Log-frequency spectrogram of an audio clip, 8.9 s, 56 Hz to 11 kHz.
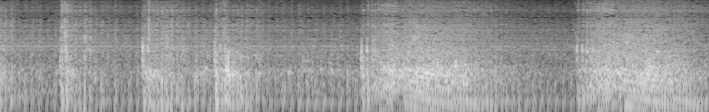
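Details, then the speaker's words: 2020 Honda Beat Deluxe scooter, engine warm, before ECU remap: fires in short bursts, revs sag and die with no steady idle, then recranked; idle won't hold, stalls on the road, worse in the morning. "tapi ini berebet Langsa mengecil terus tuh cuman kalau ini kalau sudah gak ada langsam gini nih dia parah nih menurun"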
